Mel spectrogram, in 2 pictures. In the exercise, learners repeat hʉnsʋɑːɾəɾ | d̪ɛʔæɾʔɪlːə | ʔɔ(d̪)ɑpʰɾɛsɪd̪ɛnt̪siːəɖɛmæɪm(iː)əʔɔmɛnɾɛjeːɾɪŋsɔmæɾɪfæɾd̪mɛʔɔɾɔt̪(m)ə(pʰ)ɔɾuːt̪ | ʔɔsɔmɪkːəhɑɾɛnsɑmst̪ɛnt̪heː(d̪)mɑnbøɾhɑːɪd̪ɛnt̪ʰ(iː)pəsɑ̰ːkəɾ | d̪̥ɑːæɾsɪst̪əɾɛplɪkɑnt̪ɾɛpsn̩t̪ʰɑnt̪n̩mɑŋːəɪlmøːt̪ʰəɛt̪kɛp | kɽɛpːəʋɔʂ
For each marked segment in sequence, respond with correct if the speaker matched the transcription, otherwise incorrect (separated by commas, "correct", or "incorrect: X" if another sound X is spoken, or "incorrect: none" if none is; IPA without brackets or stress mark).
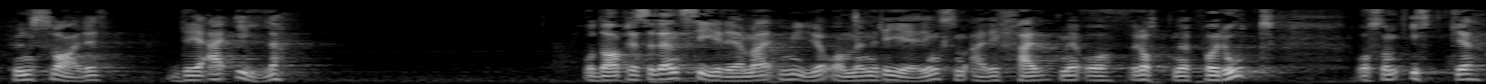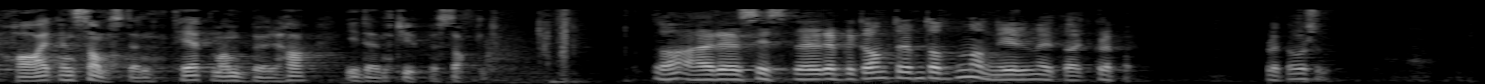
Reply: correct, incorrect: yː, incorrect: n, correct, incorrect: t̪, incorrect: yː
